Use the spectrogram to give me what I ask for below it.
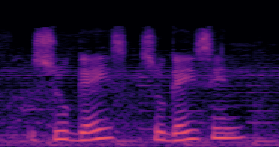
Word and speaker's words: shoegazing: que esta vez vamos a hablaros del shoegaze. No sé si lo he dicho bien, ¿lo he dicho bien? Shoegazing, está bien dicho, vale.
